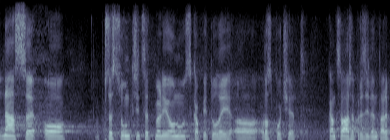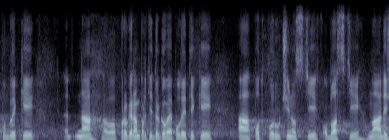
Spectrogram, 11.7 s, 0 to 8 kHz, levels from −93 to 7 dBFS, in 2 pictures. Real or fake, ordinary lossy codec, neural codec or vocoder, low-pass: real; Opus, 24 kbps; none; 7.2 kHz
